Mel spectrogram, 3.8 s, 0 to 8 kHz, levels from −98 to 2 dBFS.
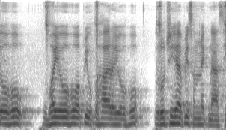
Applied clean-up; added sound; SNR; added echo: neural mask model Resemble Enhance denoiser.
